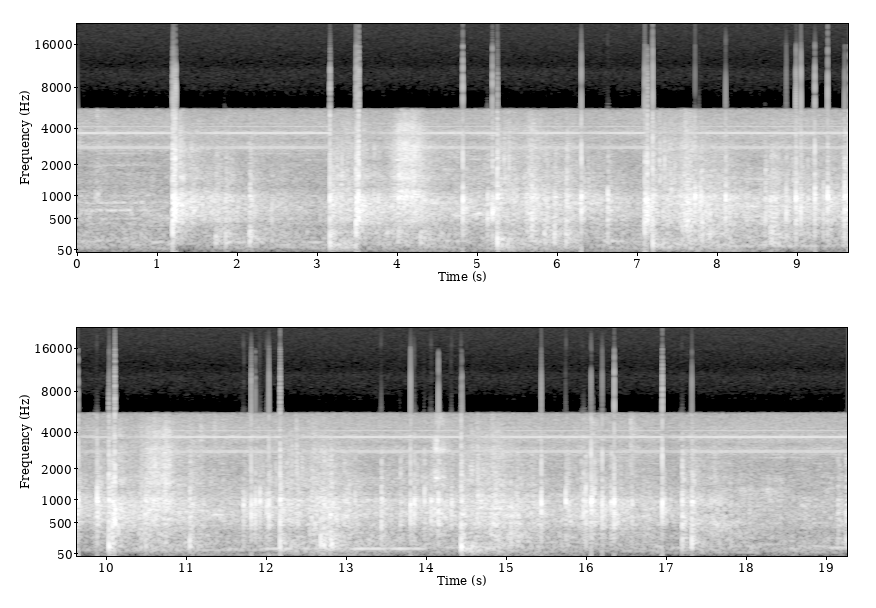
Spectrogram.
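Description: Fireworks going off in a run of sharp bangs, the first about a second in, mixed with bursts of rapid crackling.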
